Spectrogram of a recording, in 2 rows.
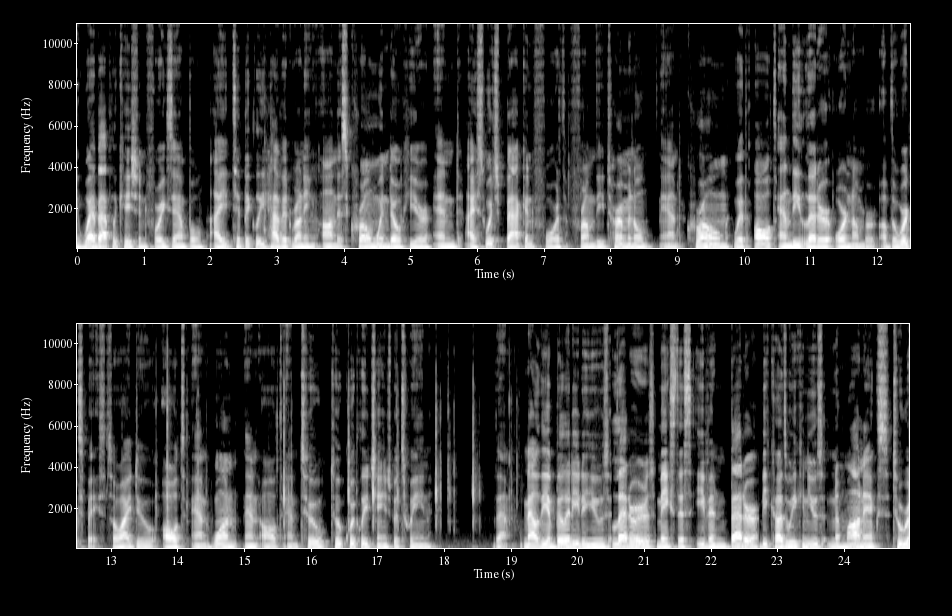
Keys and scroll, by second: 14.4 alt+1, 15.6 alt+2, 16.6 alt+1, 17.0 alt+2, 17.4 alt+1, 17.9 alt+2, 18.1 alt+1, 18.5 alt+2.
